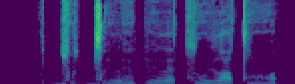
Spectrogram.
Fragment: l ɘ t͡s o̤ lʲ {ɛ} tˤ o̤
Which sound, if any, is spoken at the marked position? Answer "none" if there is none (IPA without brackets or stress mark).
ɛ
